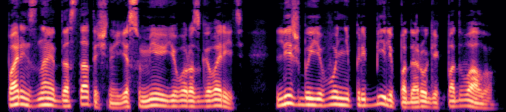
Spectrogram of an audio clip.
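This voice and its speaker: Low-voiced male audiobook narrator. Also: fairly bright tone, no echo, studio quality. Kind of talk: first-person audiobook narration.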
